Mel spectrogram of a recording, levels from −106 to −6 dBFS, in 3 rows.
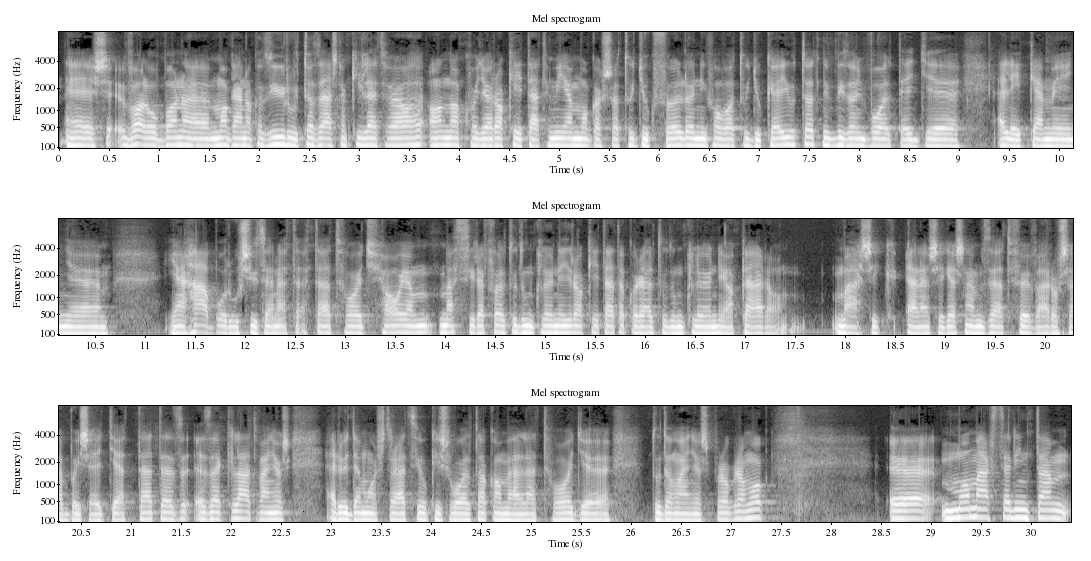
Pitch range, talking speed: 120-140 Hz, 120 wpm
